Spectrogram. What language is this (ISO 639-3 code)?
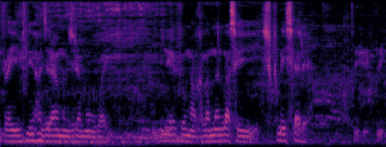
brx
